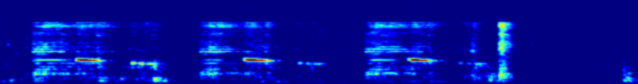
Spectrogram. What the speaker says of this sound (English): Sorry about the cuckoo clock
